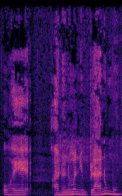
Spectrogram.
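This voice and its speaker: A woman's voice: fairly low pitch, fairly even intonation, normal speed, a little mellow, natural voice. An actress with a Filipino accent playing a tender, devoted woman in love in a radio drama. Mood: tender, reassuring. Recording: clearly noisy radio drama track.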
